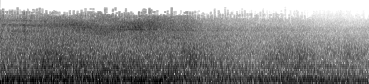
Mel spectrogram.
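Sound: airplane engine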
